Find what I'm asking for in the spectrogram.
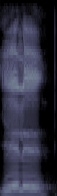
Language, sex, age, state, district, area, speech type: Tamil, male, 18-30, Tamil Nadu, Nagapattinam, rural, read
